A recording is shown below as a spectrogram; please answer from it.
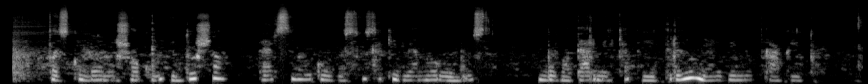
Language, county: Lithuanian, Kaunas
